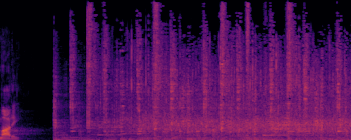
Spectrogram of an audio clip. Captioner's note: applause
